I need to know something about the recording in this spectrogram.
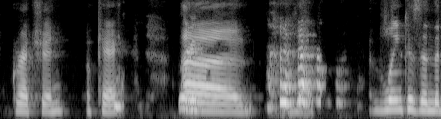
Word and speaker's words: Greczyn: This is pronounced Greczyn.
